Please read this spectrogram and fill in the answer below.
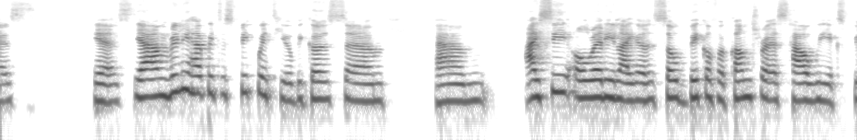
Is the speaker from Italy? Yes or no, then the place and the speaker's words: no; Netherlands; I'm from the Netherlands. I'm 33 years old. I lived actually almost all my life in the same city. So where I was born, in a hospital that is not existing anymore. In that place, I still lived.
